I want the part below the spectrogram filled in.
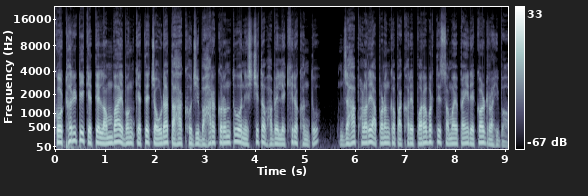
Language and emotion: Odia, neutral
